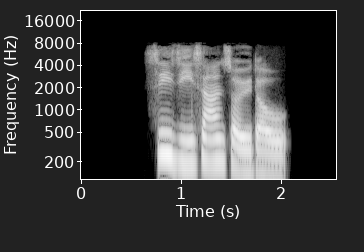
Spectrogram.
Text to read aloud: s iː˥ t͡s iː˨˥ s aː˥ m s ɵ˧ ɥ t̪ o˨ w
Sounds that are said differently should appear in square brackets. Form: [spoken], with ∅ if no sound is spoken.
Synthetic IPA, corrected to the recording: s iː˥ t͡s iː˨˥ s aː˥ [n] s ɵ˧ ɥ t̪ o˨ w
